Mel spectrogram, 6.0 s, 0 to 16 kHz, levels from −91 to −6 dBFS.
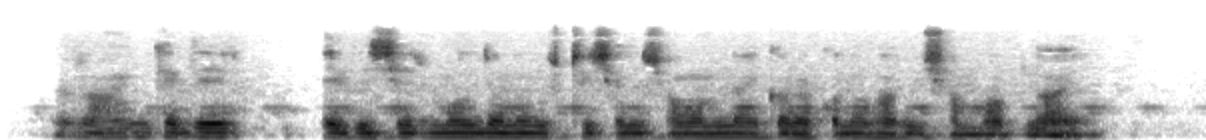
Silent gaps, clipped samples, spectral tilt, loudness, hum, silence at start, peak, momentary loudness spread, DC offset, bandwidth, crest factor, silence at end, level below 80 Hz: none; under 0.1%; -7 dB/octave; -20 LUFS; none; 0.25 s; -4 dBFS; 9 LU; under 0.1%; 7.4 kHz; 16 dB; 0.5 s; -44 dBFS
